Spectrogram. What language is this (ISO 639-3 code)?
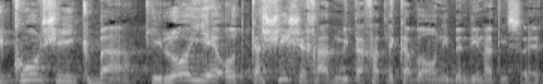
heb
